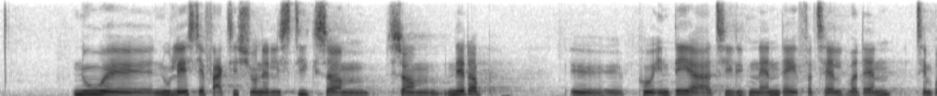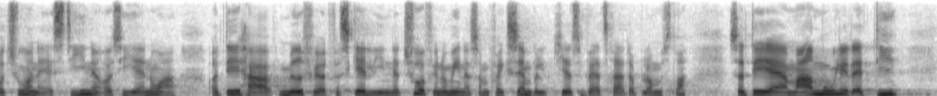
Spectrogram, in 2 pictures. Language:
Danish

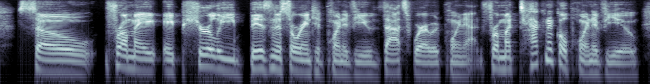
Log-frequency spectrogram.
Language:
English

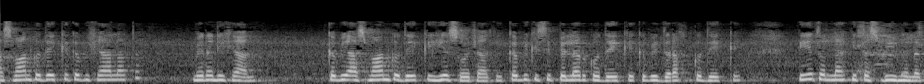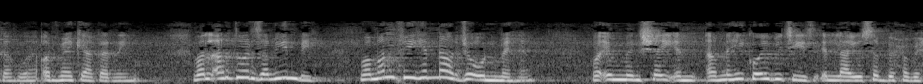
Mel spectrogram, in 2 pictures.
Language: Urdu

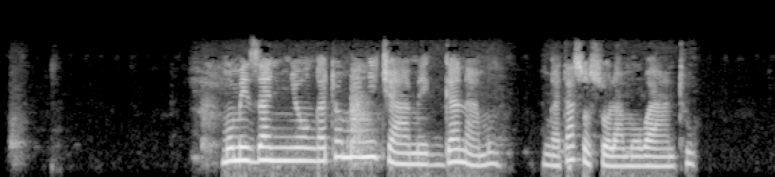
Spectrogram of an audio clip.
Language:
Ganda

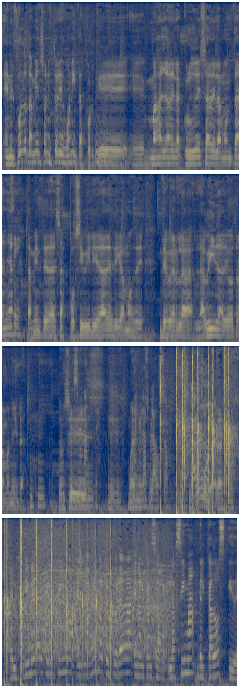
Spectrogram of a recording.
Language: Spanish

